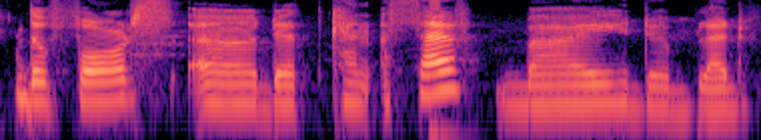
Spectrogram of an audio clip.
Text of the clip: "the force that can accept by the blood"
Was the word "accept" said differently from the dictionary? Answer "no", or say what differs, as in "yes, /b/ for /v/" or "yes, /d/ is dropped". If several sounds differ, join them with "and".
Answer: yes, /k/ is dropped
